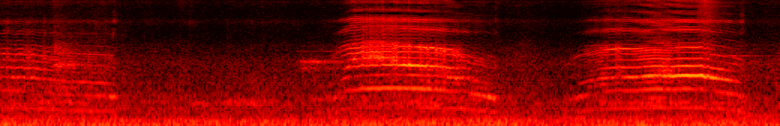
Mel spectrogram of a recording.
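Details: Domestic cat meowing: a faint drawn-out harmonic meow, then two loud, long, arching meows that rise and fall in pitch, each lasting over a second, over a steady low background hum.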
